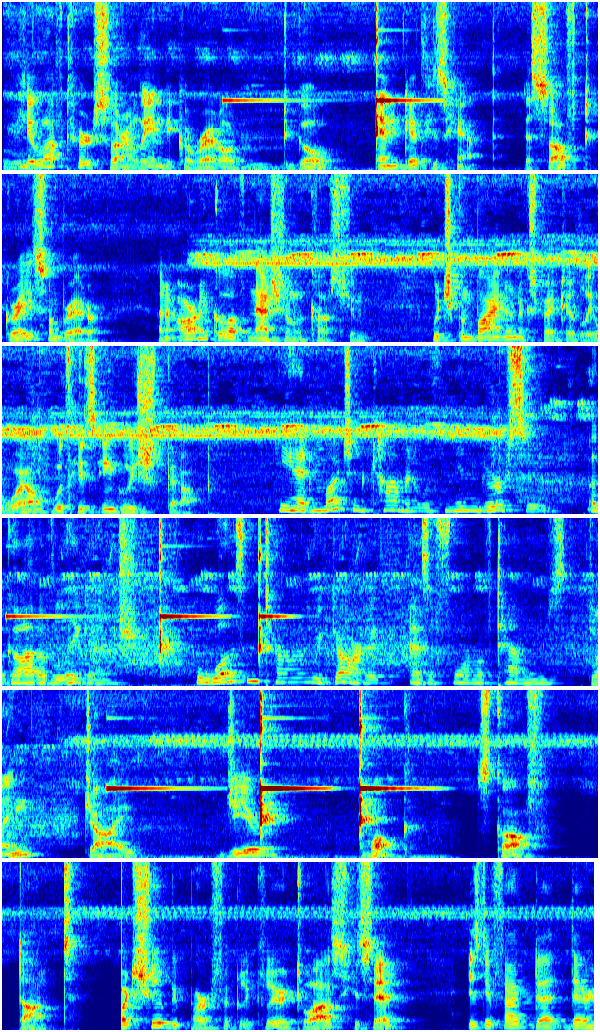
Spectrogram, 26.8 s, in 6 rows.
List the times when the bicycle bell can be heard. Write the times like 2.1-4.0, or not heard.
1.7-3.1, 13.4-15.7, 18.6-21.3.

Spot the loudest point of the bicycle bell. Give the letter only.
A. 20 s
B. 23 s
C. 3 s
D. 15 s
A.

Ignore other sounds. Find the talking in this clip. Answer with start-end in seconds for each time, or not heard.
0.1-26.7.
